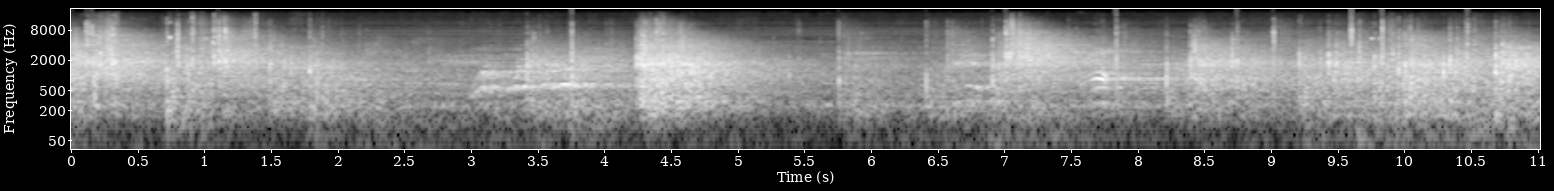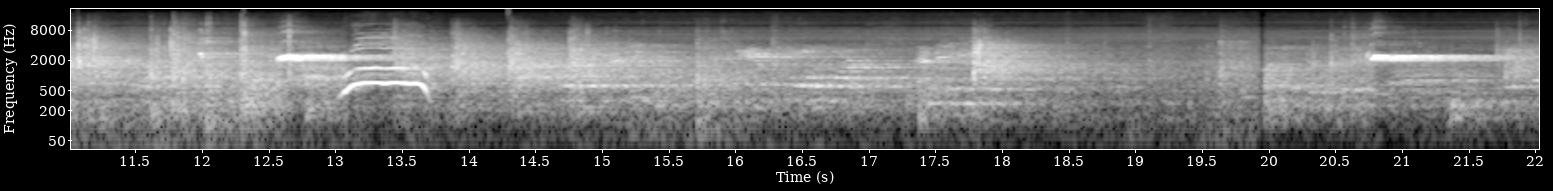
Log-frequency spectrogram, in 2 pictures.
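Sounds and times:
short shrill whistle: 12.6 - 13.1, 20.7 - 21.6
loud held shout: 12.9 - 13.8.

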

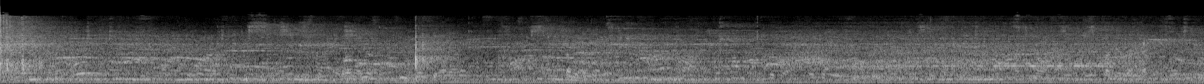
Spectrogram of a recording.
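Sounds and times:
commentator over loudspeakers: 0.0 - 12.0
crowd noise: 0.0 - 12.0.

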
